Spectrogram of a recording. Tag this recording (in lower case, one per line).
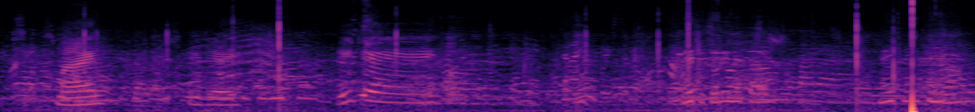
speech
